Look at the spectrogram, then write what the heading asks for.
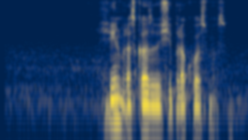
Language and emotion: Russian, neutral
